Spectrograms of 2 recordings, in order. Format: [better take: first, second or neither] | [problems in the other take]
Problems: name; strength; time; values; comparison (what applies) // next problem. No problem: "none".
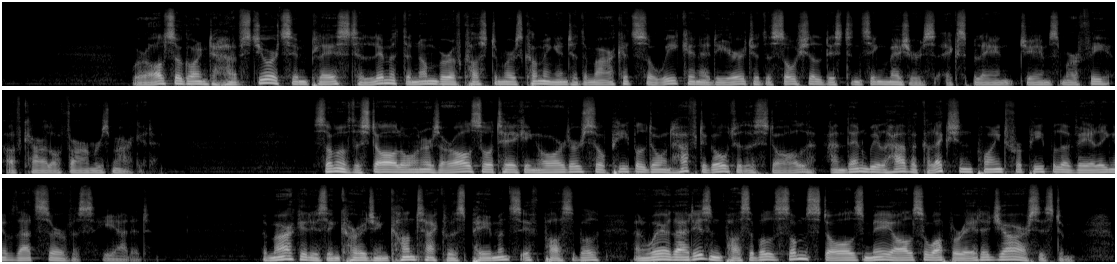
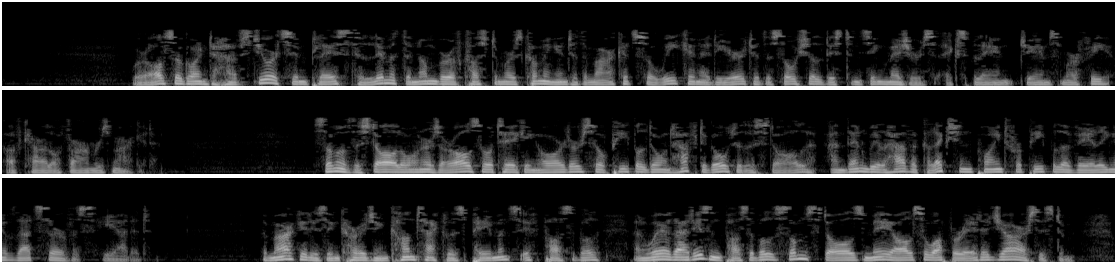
first | garbled, watery; badly; nothing above 5.5 kHz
